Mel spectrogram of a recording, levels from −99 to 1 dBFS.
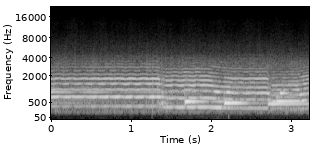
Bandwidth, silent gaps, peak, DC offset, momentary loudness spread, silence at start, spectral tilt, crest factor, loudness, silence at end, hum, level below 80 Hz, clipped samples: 5.8 kHz; none; -4 dBFS; under 0.1%; 5 LU; 0 s; -5.5 dB/octave; 14 dB; -18 LUFS; 0 s; none; -80 dBFS; under 0.1%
